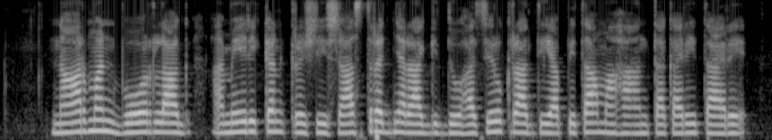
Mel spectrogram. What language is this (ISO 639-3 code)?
kan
